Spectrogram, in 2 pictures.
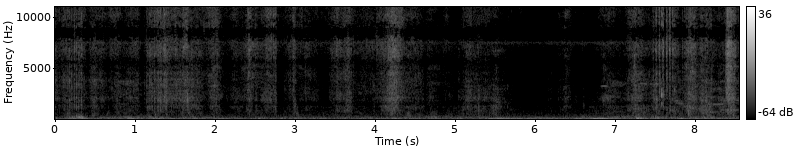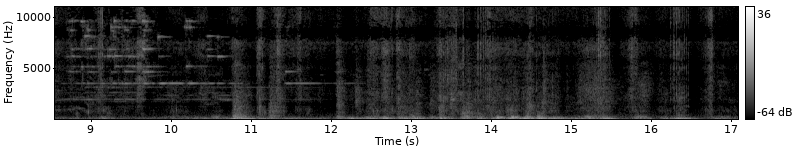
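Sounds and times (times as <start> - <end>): thin metallic rings: 6.8 - 14.2.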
